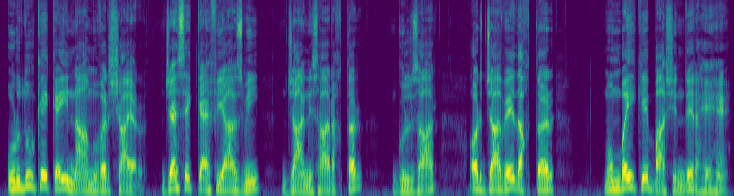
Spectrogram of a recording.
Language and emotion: Urdu, neutral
